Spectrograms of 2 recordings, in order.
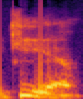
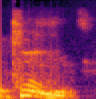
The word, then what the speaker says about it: Kyiv: Now, the Russians say Kiev. Okay. And we say Kyiv. Kyiv. Kyiv? Kyiv. Yeah, get it? Kyiv. Kyiv. Yeah. There's a Y and an I. Yeah. It's not Kyiv.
